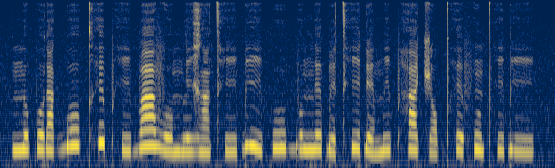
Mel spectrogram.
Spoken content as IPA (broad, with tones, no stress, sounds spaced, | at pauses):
n ʊ˨ p o˨ ɾ a˨ ɡ͡b oː˦ kʰ ɪ˦ pʰ iː˨ b aː˦ v oː˨ m l i˨ ɣ ã˨ tʰ iː˨ ɓ iː˦˨ p uː˦ b ʊ˦ ŋ ɾ ɪ˦ ɓ ɪ˨ tʰ i˦ ɗ e˨ m i˦ pʰ a˦ t͡ʃ ɔ˨ pʰ ɪ˦˨ f ũ˦˨ pʰ i˦ ɓ iː˦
